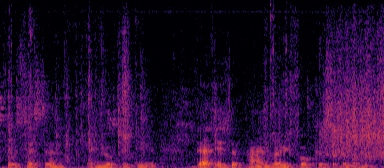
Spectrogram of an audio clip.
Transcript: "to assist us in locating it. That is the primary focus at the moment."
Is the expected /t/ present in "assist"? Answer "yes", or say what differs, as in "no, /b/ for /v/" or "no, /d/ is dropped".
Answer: yes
